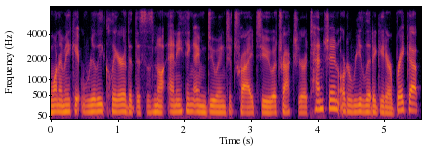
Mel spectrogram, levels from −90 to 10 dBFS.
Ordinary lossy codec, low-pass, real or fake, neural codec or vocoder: Opus, 32 kbps; 7.2 kHz; real; none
